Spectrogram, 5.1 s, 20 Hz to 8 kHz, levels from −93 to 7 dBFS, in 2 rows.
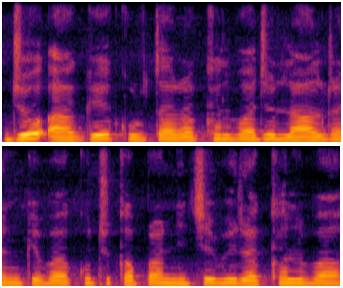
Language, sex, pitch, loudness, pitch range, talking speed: Bhojpuri, female, 225 Hz, -16 LUFS, 215-230 Hz, 200 wpm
